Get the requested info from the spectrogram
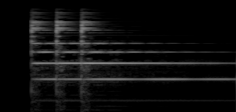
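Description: A bell-like chime struck three times in quick succession about a third of a second in, its tones ringing on and slowly fading: an intro sting at the opening of the video.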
